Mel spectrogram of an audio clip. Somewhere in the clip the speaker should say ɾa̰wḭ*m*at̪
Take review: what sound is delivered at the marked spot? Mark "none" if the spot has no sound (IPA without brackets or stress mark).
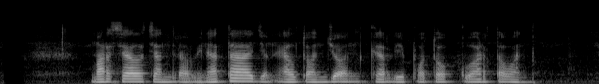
n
